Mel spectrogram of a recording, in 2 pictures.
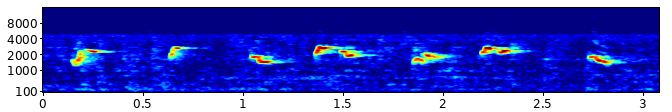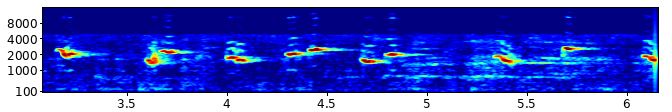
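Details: Yellow-vented bulbul in long-phrased song to spur other birds to sing and fight; evenly spaced, liquid whistled notes, several dropping in pitch, forming a bouncing, rhythmic sequence.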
